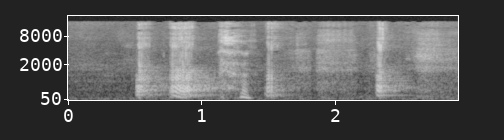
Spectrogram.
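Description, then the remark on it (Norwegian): A series of loud, sputtering farts in short bursts, some with a buzzy low tone, over a faint steady hiss of a toilet cistern refilling with water. “og så sluppet fis, mens cisterna ble fylt opp”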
